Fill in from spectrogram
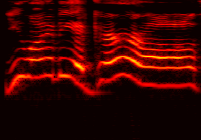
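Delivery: very loud, high taunt; sing-song jab at him; teasing girl. Acted. Cassie teasing Marvin, loud and high.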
